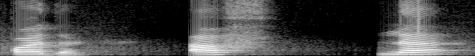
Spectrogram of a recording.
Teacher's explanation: قاف کو پر پڑھیں گے، دال ساکن پہ قلقلہ ہوگا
